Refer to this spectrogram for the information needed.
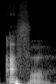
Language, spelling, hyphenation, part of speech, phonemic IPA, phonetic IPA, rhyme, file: German, Affe, Af‧fe, noun, /ˈafə/, [ˈʔa.fə], -afə, De-Affe.ogg
- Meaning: 1. monkey or ape (male or female or of unspecified sex) 2. ellipsis of Fellaffe, a kind of furry military knapsack 3. drunkenness, alcohol intoxication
